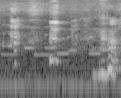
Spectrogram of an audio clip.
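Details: Three short voiced hiccups in quick succession, recorded on a phone, with a faint steady hum behind them; hiccups.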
